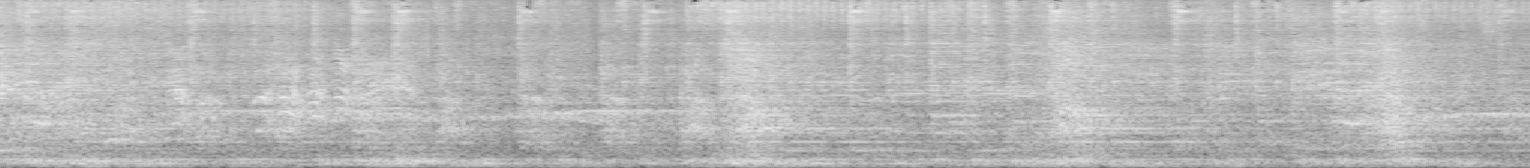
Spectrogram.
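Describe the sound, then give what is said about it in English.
A dense crowd at the Aki Aki Festival of the Ancestors, a celebration of colorful kites and sweets, murmurs and chatters for the whole stretch, a steady wash of overlapping voices with occasional swells of louder cheering rising above the babble. “There's always random first order patrols in crowds like these.”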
